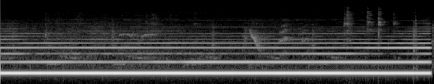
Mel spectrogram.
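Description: Conch shell (shankha) blown in one long, loud, steady note of a single pitch, held without a break for the ritual blessing.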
